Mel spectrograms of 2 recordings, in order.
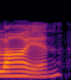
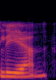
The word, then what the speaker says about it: Lyon: and I oppose Lyon. We pronounce our name as Lyon, not Leon.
